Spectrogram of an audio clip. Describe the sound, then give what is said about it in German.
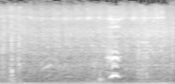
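An MG car arrives with its engine running, giving a steady low hum that holds through the whole stretch, with a brief brighter tonal sound rising above it midway. “Da kommt ein Auto. Aber das ist nicht irgendein Auto, sondern mein MG.”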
